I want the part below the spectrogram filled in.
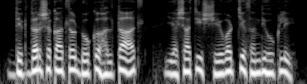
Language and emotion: Marathi, sad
